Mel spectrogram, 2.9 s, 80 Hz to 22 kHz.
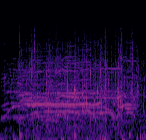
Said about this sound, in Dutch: Een applaus voor de Libra Bikers. Fantastische prestatie, 2e plaats.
